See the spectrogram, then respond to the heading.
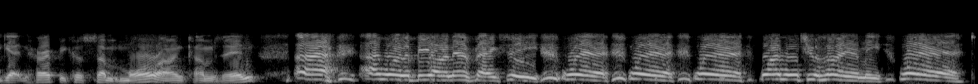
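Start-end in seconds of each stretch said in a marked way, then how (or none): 2.9-9.7 high mocking voice of the wannabe wrestler; mocking whiny wannabe. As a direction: pitch it up high and whiny like a pathetic fan.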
